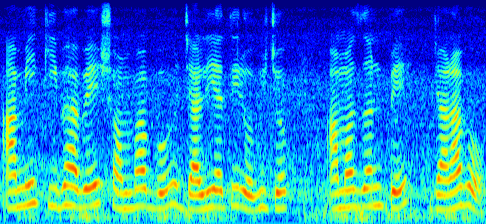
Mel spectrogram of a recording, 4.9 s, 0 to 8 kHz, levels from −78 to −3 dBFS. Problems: constant background noise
